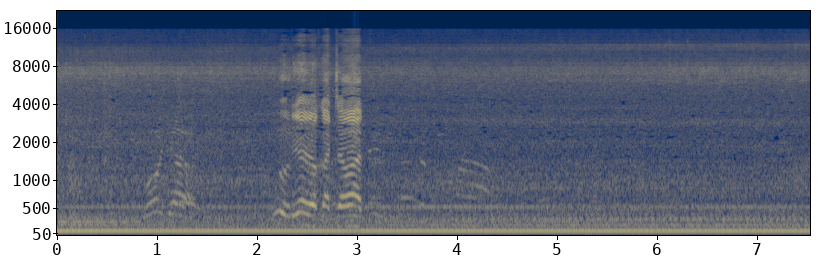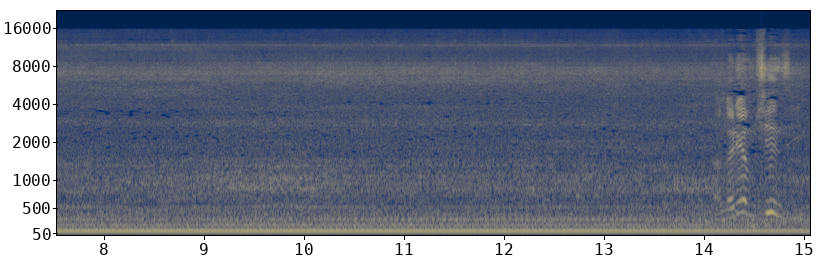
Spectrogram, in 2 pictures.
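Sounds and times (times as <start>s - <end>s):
diesel truck engine idling: 0.0s - 15.0s.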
